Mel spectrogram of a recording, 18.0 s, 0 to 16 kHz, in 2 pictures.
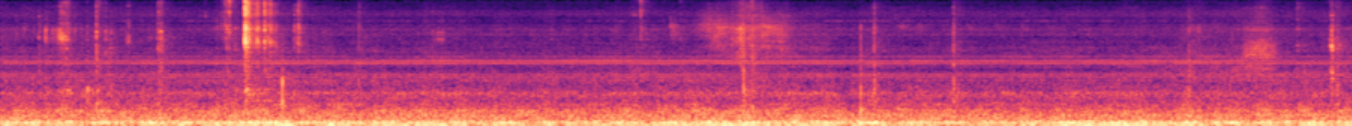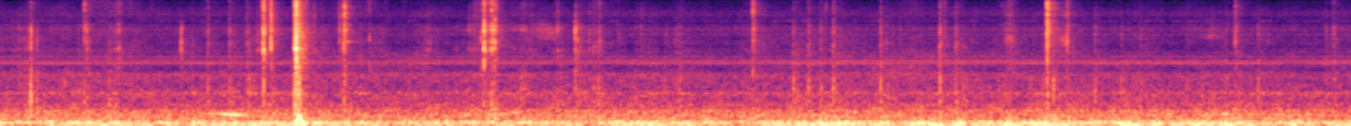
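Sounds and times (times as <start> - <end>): steady low hum: 0.0 - 18.0
small clicks and taps: 8.7 - 18.0.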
